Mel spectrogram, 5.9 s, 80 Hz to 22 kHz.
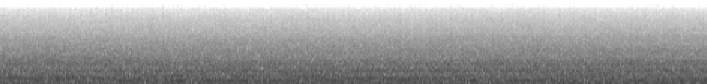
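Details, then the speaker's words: Husqvarna lawn tractor, 26 horsepower V-twin, about 500 hours, deck unused for years and likely rusty and seized: reaches 3300 rpm no-load but drones low and labours when electric PTO is engaged, bogging. "top no load speed of this engine it's 3 300 rpms it's sitting right at 3300 um but as soon as you engage that pto um it just does not get up"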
